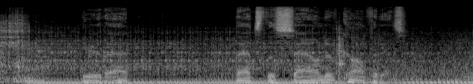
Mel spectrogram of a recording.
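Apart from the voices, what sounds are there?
boat engine running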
